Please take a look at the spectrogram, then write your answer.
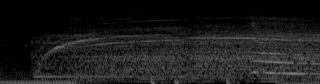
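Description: A benchtop planer with a helical cutterhead runs steadily and planes a piece of wood with no dust collection, a loud continuous motor whine with tonal harmonics and brief dips as the board feeds through.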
